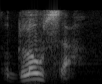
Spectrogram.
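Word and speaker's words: glossa (γλῶσσα): In the Greek word, tongues is called glossa, pronounced glossa, meaning a language, specifically one that is not usually acquired.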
